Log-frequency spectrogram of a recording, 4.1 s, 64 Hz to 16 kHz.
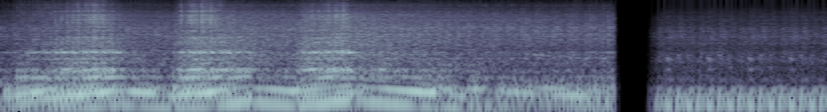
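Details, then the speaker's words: Mk2 Ford Fiesta after replacing the leaking exhaust with a new two-piece system: three quick revs, then a steady idle with a smooth deep note and no puffing or ticking; exhaust now sealed and sounds better. "Right, I think that sounds a lot better. It sounds like less like the village job now."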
